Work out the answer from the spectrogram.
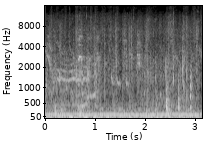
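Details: Hectic feeding time in a coop of chickens, roosters and chicks: a few drawn-out wavering mid-pitched calls early on, lower clucking, then short thumping pecks near the end, all over a steady low hum.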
